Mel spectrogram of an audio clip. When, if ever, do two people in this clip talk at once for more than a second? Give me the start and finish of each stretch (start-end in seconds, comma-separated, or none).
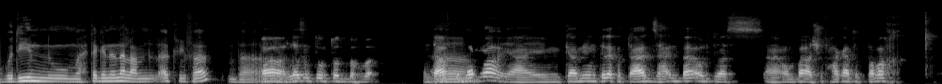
none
